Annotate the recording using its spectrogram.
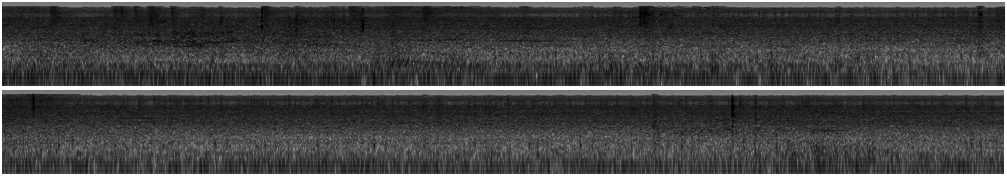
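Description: Footsteps walk across pavement.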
